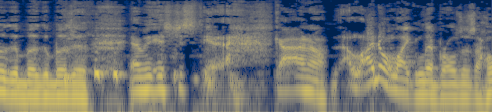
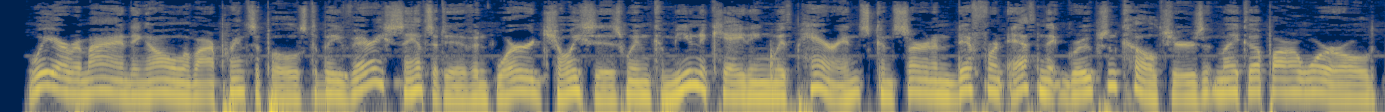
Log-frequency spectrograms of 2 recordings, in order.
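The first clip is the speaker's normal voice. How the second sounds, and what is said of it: Mocking Southern accent. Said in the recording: “I can almost hear her speaking. It's a defilement of the Southern accent.”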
